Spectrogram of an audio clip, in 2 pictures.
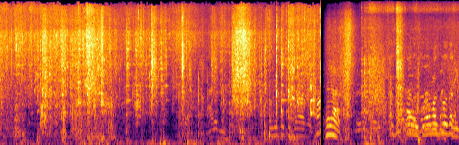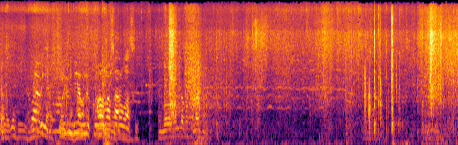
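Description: Ice crunches and rustles as a man digs through it by hand.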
